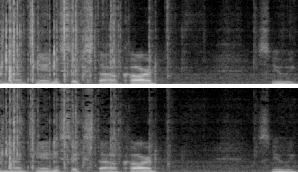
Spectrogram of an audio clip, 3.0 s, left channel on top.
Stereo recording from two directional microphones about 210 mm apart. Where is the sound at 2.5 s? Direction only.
15° left (ahead or behind).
